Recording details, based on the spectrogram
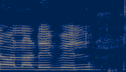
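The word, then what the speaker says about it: honorable: এখানে যেমন an hour, এখানে কিন্তু এইচের উচ্চারণটা উজ্জ আছে, এইচটাকে আমরা বাদ দিয়ে উচ্চারণ করছি। An hour, an অনারেবল, an honest, তাহলে এইচের উচ্চারণ এখানে হচ্ছে না, যেহেতু ভাওয়েলের মতো উচ্চারণ হচ্ছে তাই এক্ষেত্রে আমরা বসাচ্ছি অ্যান।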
